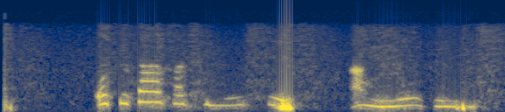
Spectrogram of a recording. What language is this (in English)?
Igbo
